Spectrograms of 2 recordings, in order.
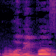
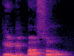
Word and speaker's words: Oedipus: তো ওডিপাস যেটা ওডিপাউসও বলা হয়, গ্রিকে যখন লেখা হয়েছিল ওডিপাউসও বলা হয়, ওডিপাসও উচ্চারণ হয়, আবার ইডিপাসও খুব কমনলি উচ্চারণ হয়।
